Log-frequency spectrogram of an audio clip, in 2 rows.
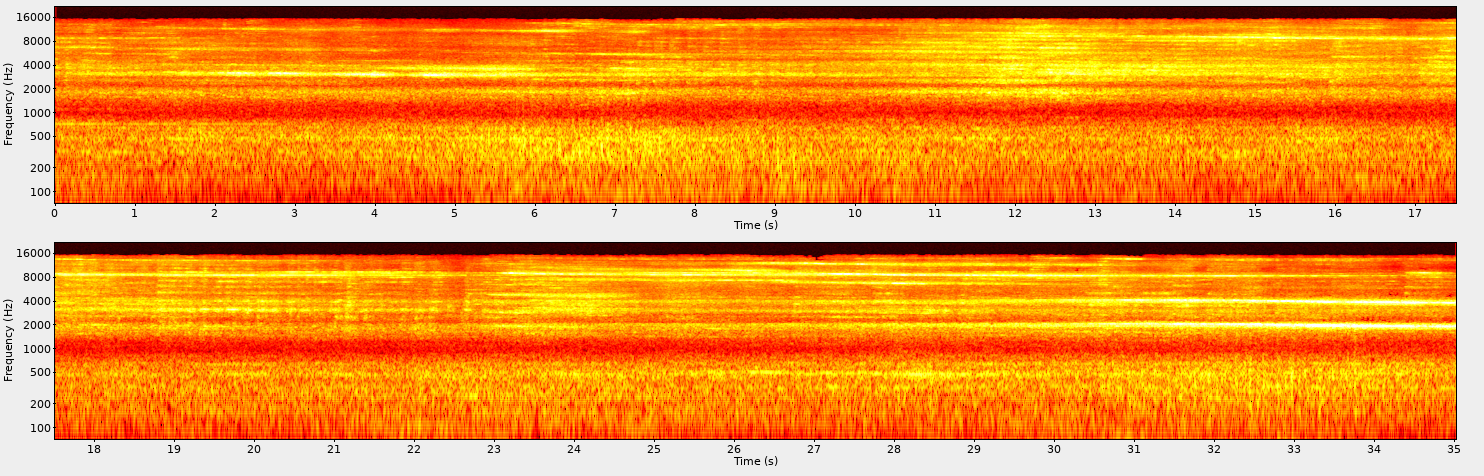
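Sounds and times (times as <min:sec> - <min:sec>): high-pitched wheel squeal: 0:00.0 - 0:08.8, 0:22.8 - 0:35.0
freight train wheels on rails: 0:00.0 - 0:35.0.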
